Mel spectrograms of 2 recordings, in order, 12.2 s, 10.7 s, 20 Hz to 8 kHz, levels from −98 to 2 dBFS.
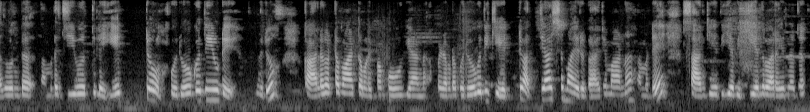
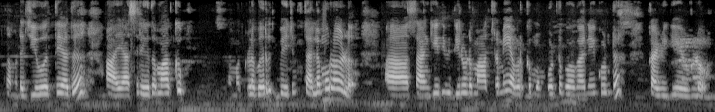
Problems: none marked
